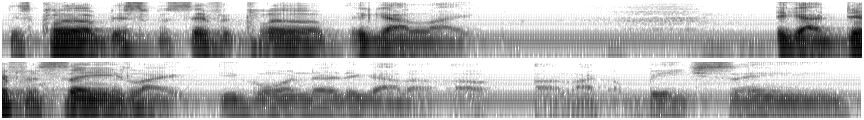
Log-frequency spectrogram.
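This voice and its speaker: A man's voice: sits low, a little slow, slight background noise, rough recording. A man telling a rowdy story on a podcast, loose and profane, breaking into laughter. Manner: animated storyteller, laughs often, profane street slang. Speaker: podcast guest. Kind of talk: casual storytelling.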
